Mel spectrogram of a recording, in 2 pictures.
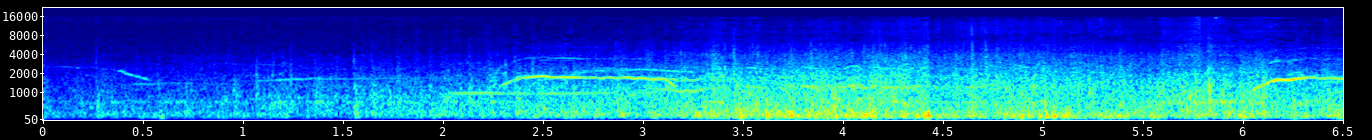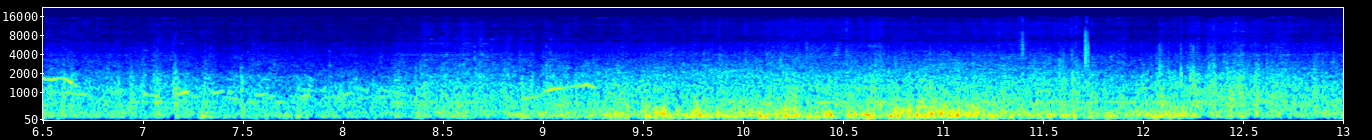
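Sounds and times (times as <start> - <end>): roller coaster train rumbling: 0.0 - 13.0
wind buffeting microphone: 0.0 - 13.0
high held cry: 2.1 - 4.2.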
